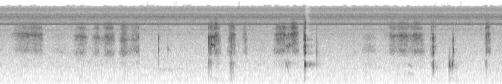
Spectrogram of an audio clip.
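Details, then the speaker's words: Soft breathing and small noises from an infant boy broken by several abrupt, sharp little catches over steady room hiss; infant hiccups. "got the hiccups. You got the hiccups, buddy?"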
